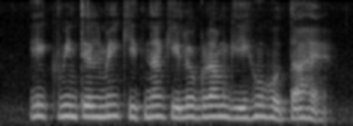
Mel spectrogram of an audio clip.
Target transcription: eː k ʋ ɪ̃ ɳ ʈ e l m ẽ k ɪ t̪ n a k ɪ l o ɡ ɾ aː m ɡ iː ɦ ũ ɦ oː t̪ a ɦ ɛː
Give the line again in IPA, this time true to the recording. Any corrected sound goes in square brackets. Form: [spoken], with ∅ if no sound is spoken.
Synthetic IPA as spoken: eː k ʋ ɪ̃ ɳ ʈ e l m ẽ k ɪ t̪ n a k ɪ l o ɡ ɾ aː m ɡ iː ɦ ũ ɦ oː t̪ a ɦ ɛː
